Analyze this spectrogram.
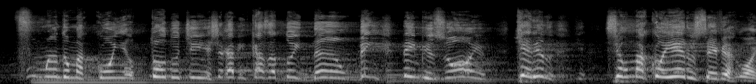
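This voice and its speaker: With music in the background, a man speaks at a fairly slow pace, his extremely high pitch kept in fairly even intonation. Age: 70s. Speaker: pastor. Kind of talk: sermon.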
